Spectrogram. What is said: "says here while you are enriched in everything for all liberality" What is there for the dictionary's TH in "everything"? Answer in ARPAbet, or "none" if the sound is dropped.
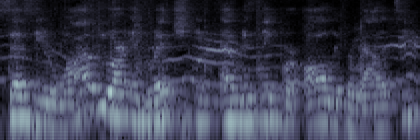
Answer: TH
